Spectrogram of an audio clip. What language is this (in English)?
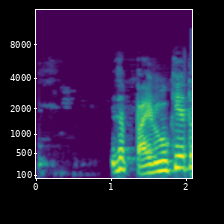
Bangla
